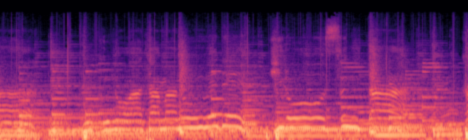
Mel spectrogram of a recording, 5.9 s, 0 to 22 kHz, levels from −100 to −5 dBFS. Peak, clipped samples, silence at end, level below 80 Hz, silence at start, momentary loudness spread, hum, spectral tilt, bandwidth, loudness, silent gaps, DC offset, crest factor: -6 dBFS; under 0.1%; 0 s; -34 dBFS; 0 s; 4 LU; none; -7.5 dB/octave; 13 kHz; -23 LUFS; none; under 0.1%; 16 dB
